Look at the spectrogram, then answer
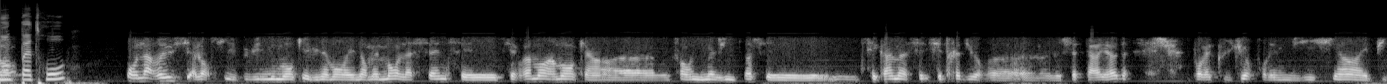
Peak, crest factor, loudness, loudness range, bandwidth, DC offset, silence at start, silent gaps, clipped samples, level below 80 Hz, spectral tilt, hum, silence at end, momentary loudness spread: -2 dBFS; 14 dB; -15 LUFS; 4 LU; 11.5 kHz; under 0.1%; 0 s; none; under 0.1%; -36 dBFS; -6 dB/octave; none; 0 s; 8 LU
